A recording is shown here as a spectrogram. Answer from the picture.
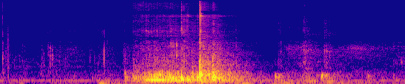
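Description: A person moving about among metal folding chairs on a wooden stage: a scuffling, clattering noise that rises about a second in, with one sharp knock about two seconds in, then a few light steps.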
